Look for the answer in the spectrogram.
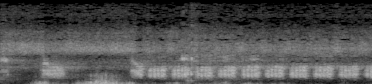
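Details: European roller at its nest in Italy while young leave the nest; after low rustling, a quick regular series of about a dozen grating, raspy notes, with a continuous high insect drone behind.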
